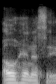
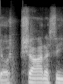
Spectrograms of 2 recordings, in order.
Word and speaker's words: O'Shaughnessy: Unless you have like an Irish name like O Hennessy or something like that. Right, or O Hennessy. And it's supposed to be O'Shaughnessy. You just keep pronouncing it wrong.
